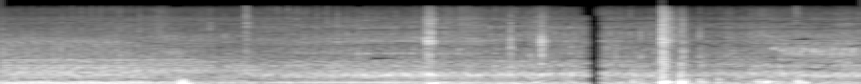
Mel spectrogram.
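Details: Washing machine spin dryer after replacing its capacitor: steady low motor drone with a few light bumps and no struggling hum; spinning freely and running normally, fault fixed.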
